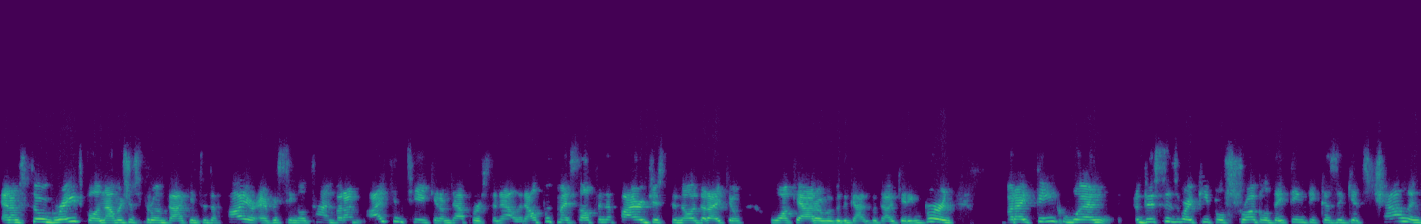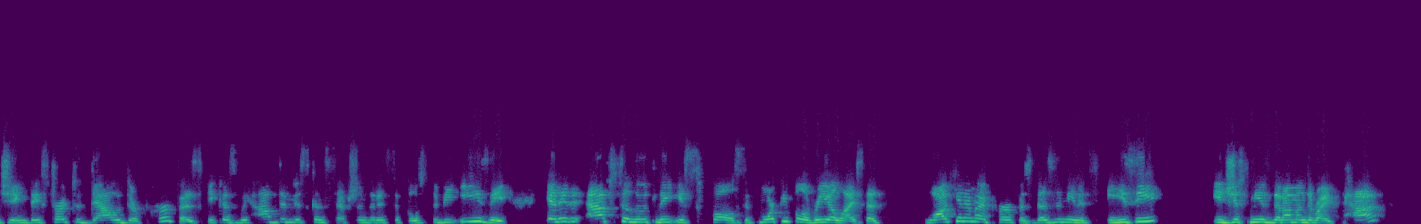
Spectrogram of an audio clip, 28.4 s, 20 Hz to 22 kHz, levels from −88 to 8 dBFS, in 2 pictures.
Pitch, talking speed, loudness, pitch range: 235 Hz, 215 wpm, -25 LUFS, 215-255 Hz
